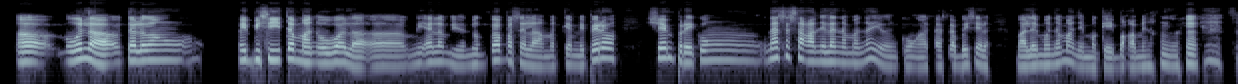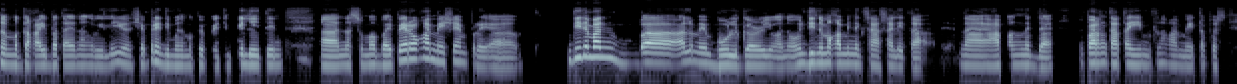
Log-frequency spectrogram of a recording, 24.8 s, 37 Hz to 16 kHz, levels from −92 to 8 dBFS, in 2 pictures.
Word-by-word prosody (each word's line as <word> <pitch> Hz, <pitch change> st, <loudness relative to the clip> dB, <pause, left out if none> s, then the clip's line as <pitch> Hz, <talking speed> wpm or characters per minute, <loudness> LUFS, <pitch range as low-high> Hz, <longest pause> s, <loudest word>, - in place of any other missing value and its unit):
Ah, 185 Hz, -2 st, +5 dB, 0.2 s
wala, 195 Hz, -5 st, +7 dB
talagang 215 Hz, 0 st, +3 dB, 0.5 s
may 215 Hz, 0 st, +7 dB
bisita 220 Hz, +1 st, +8 dB
man 185 Hz, -3 st, +5 dB
o 175 Hz, +1 st, -1 dB
wala, 180 Hz, -7 st, +2 dB
ah, 140 Hz, 0 st, -4 dB
may, 165 Hz, +3 st, -11 dB
alam 190 Hz, +2 st, 0 dB
mo 175 Hz, -, -8 dB
'yon, 145 Hz, 0 st, -12 dB
magpapasalamat 160 Hz, -5 st, -2 dB
kami. 150 Hz, -2 st, -6 dB
Pero, 245 Hz, +2 st, +4 dB, 0.3 s
siyempre 225 Hz, -8 st, +2 dB
kung 210 Hz, +3 st, -6 dB, 0.6 s
nasa 255 Hz, +4 st, +2 dB
sa 245 Hz, -2 st, +2 dB
kanila 195 Hz, -1 st, +1 dB
naman 175 Hz, -1 st, -8 dB
na 235 Hz, -, -6 dB
'yon, 145 Hz, -, -10 dB
kung 140 Hz, 0 st, -14 dB, 0.2 s
sasabay 150 Hz, +1 st, -6 dB
sila. 150 Hz, -2 st, -5 dB, 0.3 s
Malay 145 Hz, +1 st, -1 dB
mo 155 Hz, -, -7 dB
naman, 180 Hz, +1 st, -5 dB
eh, 135 Hz, -, -9 dB
magkaiba 130 Hz, +1 st, -7 dB
kami 140 Hz, +1 st, -7 dB
ng 130 Hz, -, -25 dB, 0.9 s
magkakaiba 150 Hz, 0 st, -2 dB
tayo 150 Hz, 0 st, -4 dB
ng 150 Hz, 0 st, -8 dB
relihiyon, 155 Hz, +3 st, -8 dB
siyempre 185 Hz, +5 st, -1 dB
hindi 155 Hz, -, -9 dB
mo 150 Hz, -, -10 dB
naman 145 Hz, -1 st, -13 dB
pu-puwedeng 150 Hz, -1 st, -10 dB
pilitin, 155 Hz, -1 st, -2 dB, 0.4 s
ah, 145 Hz, -1 st, +3 dB
na 150 Hz, 0 st, -9 dB
sumabay. 155 Hz, -1 st, -5 dB
Pero 220 Hz, +2 st, +5 dB
kami 230 Hz, -5 st, 0 dB
siyempre, 180 Hz, -7 st, -5 dB
ah, 130 Hz, -1 st, -8 dB, 0.5 s
hindi 245 Hz, +5 st, +3 dB
naman 270 Hz, -3 st, +5 dB, 0.2 s
ba 175 Hz, -2 st, +4 dB
alam 200 Hz, +1 st, -6 dB
mo -, -, -6 dB
'yong, 165 Hz, -, -14 dB
vulgar 150 Hz, -1 st, -4 dB
'yong 145 Hz, -2 st, -6 dB
ano, 145 Hz, -, -8 dB
hindi 170 Hz, +1 st, +1 dB
naman 175 Hz, 0 st, 0 dB
kami 165 Hz, 0 st, -2 dB
nagsasalita 145 Hz, -4 st, -5 dB, 0.4 s
na, 150 Hz, -1 st, -2 dB
habang 155 Hz, 0 st, -11 dB
nagda 140 Hz, -3 st, -5 dB, 0.4 s
parang 175 Hz, 0 st, +5 dB
tatahimik 165 Hz, -3 st, -2 dB
lang 170 Hz, -, -19 dB
kami 150 Hz, -2 st, -11 dB
tapos, -, -, -15 dB
160 Hz, 175 wpm, -23 LUFS, 150-195 Hz, 0.9 s, bisita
